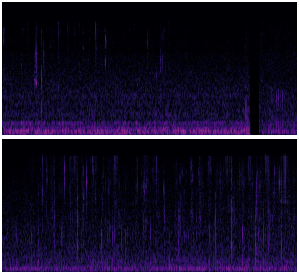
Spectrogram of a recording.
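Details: Cats eating food, close-miked: irregular crisp clicks and wet smacks, roughly three per second, over a steady low hum, with a sudden cut about halfway through before the chewing resumes.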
